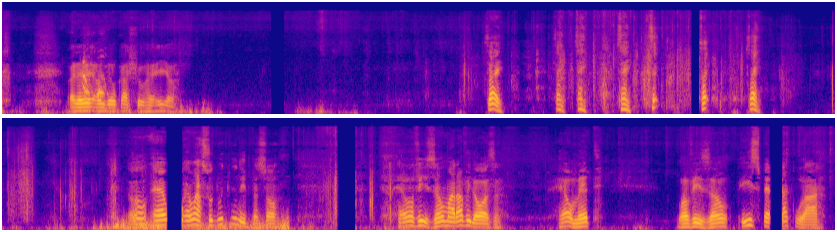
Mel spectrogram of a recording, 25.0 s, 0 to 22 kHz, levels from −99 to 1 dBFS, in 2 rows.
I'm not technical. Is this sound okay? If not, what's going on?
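No. The sound cuts to silence five times, at about 4.03, 10.32, 14.95, 17.51 and 23.99 seconds, each gap lasting roughly 0.1 to 0.3 seconds. This is likely a Bluetooth dropout: audio arrived late, was discarded, and playback resumed further along.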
